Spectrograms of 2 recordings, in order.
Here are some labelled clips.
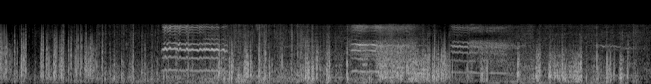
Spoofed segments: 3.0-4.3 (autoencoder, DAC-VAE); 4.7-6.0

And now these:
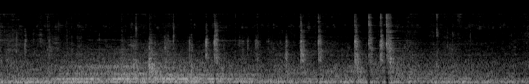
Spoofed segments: 0.0-3.5 (vocoder, Vocos); 4.1-5.3

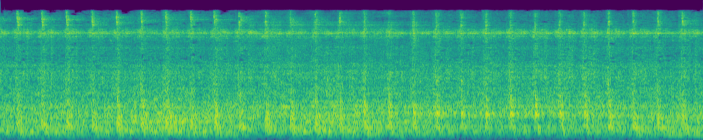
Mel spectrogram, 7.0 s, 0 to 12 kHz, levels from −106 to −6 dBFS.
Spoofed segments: 2.5-4.3 (codec, DAC)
